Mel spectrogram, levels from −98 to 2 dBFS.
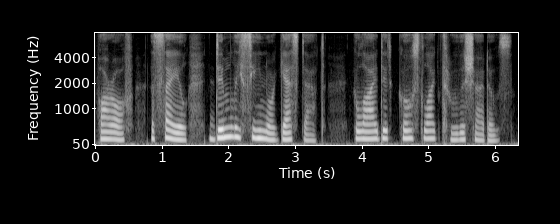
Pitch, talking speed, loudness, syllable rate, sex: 190 Hz, 140 wpm, -19 LUFS, 3.8 syllables/s, female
